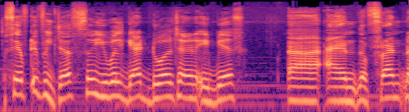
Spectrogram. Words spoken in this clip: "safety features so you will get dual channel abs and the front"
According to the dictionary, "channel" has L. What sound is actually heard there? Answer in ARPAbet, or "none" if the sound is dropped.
N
